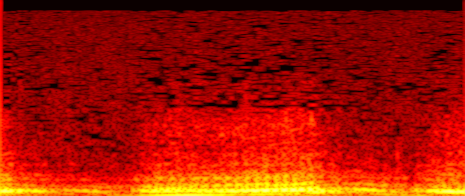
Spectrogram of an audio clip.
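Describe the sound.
A car engine pulls away: a low idle gives way to a louder, rising mid-pitched rev that holds before easing back slightly, alone with no voices.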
